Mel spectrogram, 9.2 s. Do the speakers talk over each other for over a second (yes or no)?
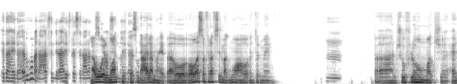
yes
